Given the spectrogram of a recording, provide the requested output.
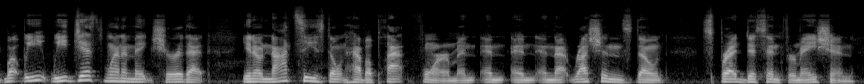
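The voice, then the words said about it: Imitates another person's voice. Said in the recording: “Now, you tell me who I'm impersonating there.”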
